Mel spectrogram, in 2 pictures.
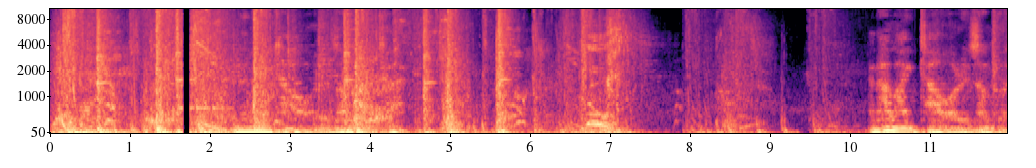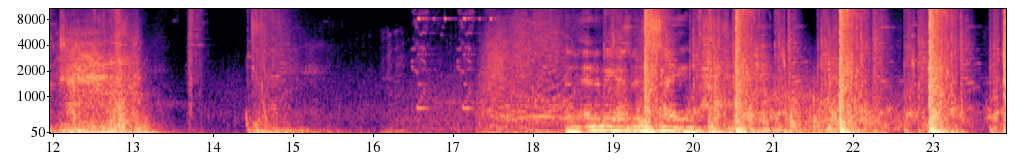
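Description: Video game combat effects sound: blasts and impacts.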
